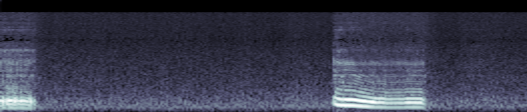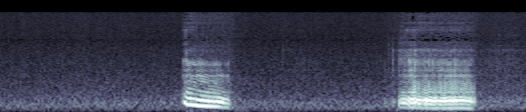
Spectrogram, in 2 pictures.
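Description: An English Bulldog puppy snores in loud, rasping bursts separated by quiet pauses.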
